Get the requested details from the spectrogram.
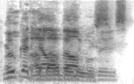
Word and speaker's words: Luca Del Bel Belluz: I know I saw you tweeting about uh, Luca Del Bel Belluz. Did I say that right, or did I get it yeah. backwards? – Yeah. Luca Del Bel Belluz.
